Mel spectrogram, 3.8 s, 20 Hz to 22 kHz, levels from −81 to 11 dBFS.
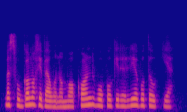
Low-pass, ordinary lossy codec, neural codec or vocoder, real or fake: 7.2 kHz; none; codec, 16 kHz, 0.2 kbps, FocalCodec; fake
